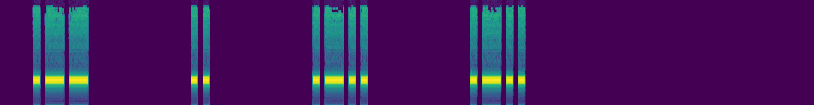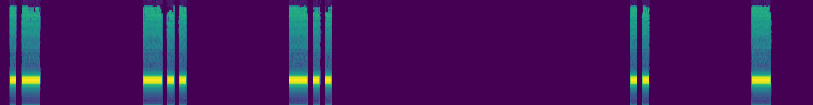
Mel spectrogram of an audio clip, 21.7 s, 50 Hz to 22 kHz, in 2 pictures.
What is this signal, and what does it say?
Morse code, heard as a keyed tone, about 15 wpm, spaced as for 5 wpm, 1000 Hz. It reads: WILL ADD IT
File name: qotdfiles / 5wpm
